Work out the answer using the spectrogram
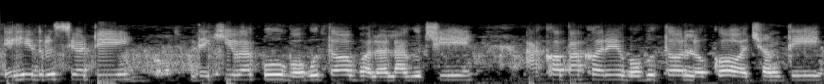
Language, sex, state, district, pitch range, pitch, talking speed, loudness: Odia, female, Odisha, Sambalpur, 195-230 Hz, 220 Hz, 95 wpm, -12 LUFS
